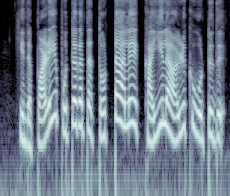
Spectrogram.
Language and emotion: Tamil, disgusted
